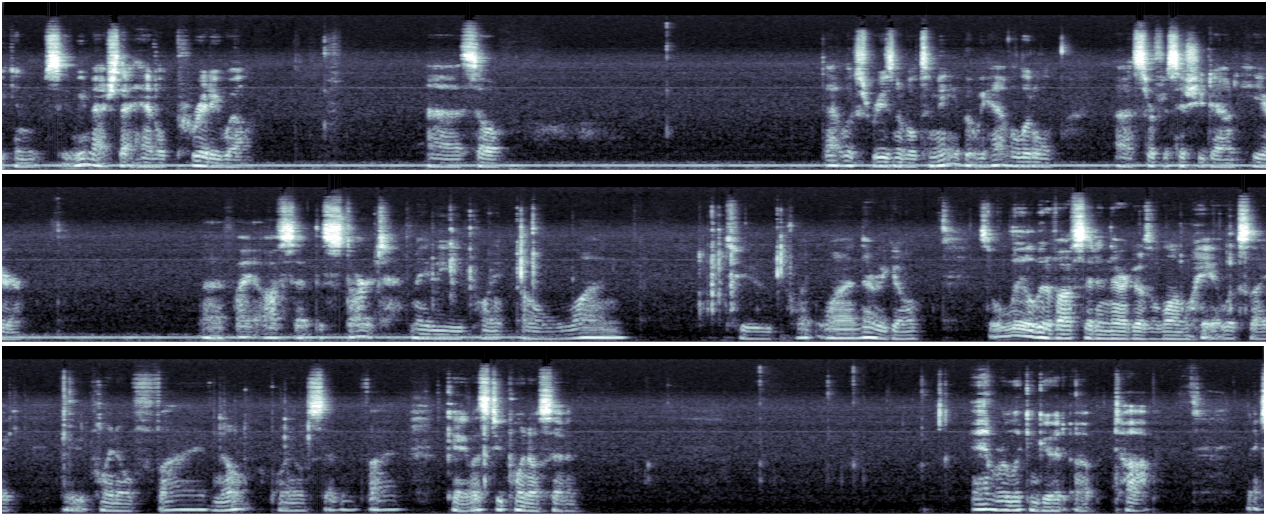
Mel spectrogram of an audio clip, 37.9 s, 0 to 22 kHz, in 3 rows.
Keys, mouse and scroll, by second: 6.3-6.8 scroll up 4, 6.6 middle click, 6.8-10.8 right drag, 10.8-11.1 scroll up 1, 11.3 scroll down 1, 15.5 click, 17.1 KP_Decimal, 17.3 KP_0, 17.8 KP_1, 19.6 BackSpace, 24.9 BackSpace, 25.8 KP_0, 26.1 KP_5, 27.5 BackSpace, 28.1 KP_7, 28.3 KP_5, 31.6 click, 32.4 scroll down 1, 32.8 middle click, 33.0 click, 33.8 middle click, 33.9 click, 35.1 middle click, 35.2 click, 36.0 scroll up 1, 36.6-37.0 scroll down 2, 37.1 scroll up 2, 37.7 scroll down 2.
